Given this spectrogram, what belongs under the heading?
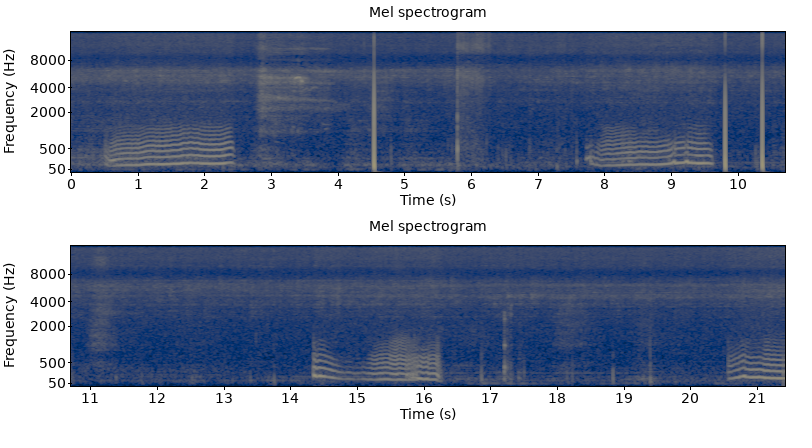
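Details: Sleeping dog with tonal, whining snores about every six seconds and quiet pauses between; snoring.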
